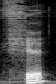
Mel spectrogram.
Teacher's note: Donc en fait, c'était pas un peu, enfin, c'est un peu comme un che français, sauf que c'est rétroflexe, c'est-à-dire qu'on a la pointe de la langue qui est retournée dans la bouche, vers l'arrière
